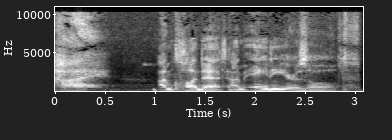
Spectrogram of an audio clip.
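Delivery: soft, barely there half-whisper. Retelling how a classy woman introduced herself: imitating Claudette's half-whisper of a voice. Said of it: "just whisper of a voice".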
